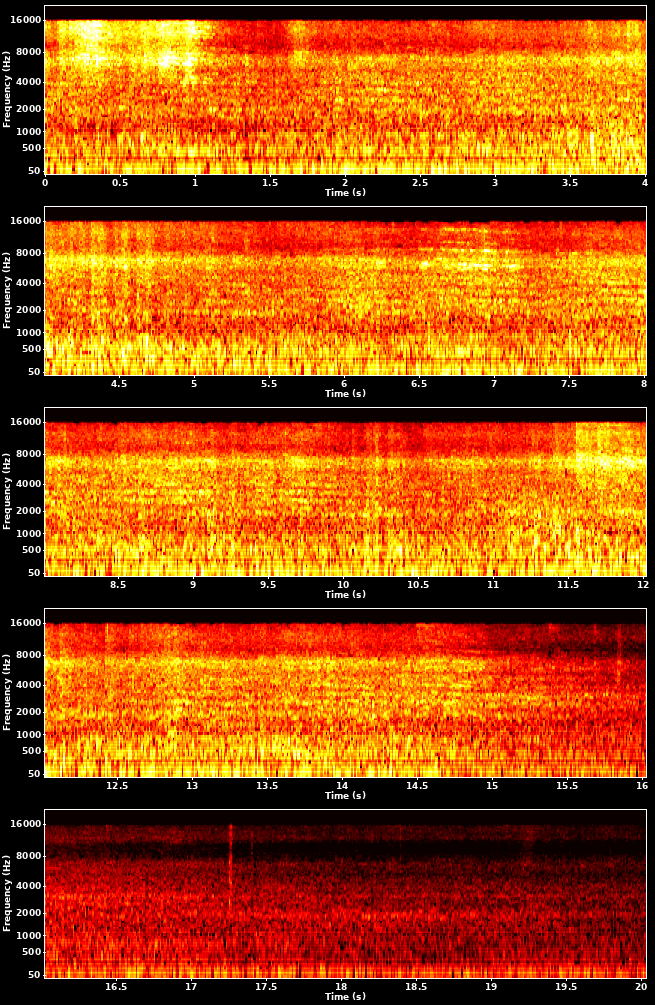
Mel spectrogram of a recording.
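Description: Freight train of covered hopper cars rolling past at trackside: a steady rumble and clatter of steel wheels on rail. About fifteen seconds in, the sound drops off and fades as the last cars go by.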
